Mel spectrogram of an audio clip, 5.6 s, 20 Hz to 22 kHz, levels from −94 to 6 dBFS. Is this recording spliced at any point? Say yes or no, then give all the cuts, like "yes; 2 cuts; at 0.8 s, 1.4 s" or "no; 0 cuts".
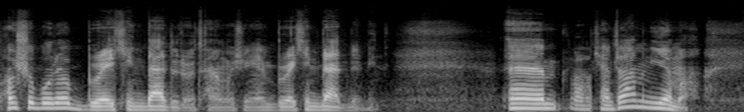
yes; 1 cut; at 4.4 s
